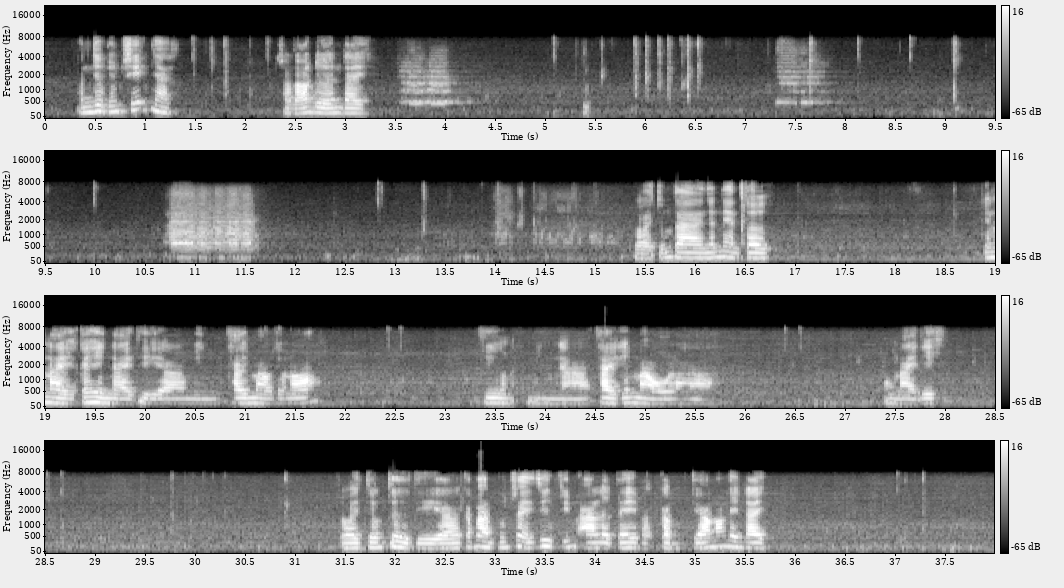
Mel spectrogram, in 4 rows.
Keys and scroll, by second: 16.1 Return.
